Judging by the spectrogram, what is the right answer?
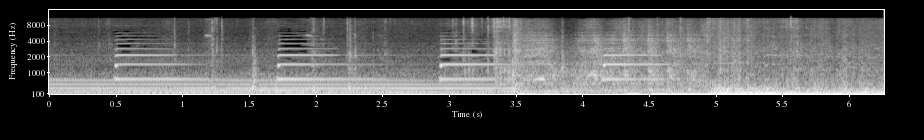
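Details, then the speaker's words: Carbureted engine with electric choke, cold start without touching the gas pedal (pedal pumped once or twice before starting): fast idle around 1100–1250 rpm, raised steady idle smoothing out as it warms; normal choke operation. "like go ahead and start it right up basically it's it's idland you know right around little ribs here which you kind of want when it's cold it's 11 115 125 we're not we haven't touched the gas pedal"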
